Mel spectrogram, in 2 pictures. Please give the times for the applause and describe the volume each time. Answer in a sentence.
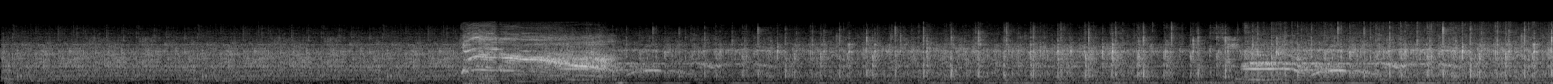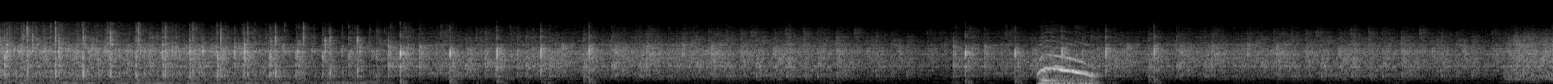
You can hear the applause from 0.0 to 31.0 s, getting louder then quieter.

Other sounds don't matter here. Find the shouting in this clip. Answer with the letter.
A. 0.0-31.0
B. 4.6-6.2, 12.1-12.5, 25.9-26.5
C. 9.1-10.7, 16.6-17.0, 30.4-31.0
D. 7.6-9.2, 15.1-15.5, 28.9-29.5
B.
